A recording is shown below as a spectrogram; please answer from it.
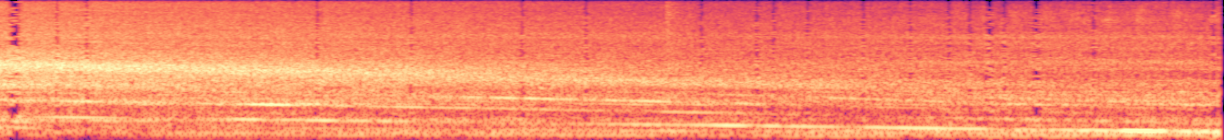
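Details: Table saw motor after tightening a loose switch screw, since the switch was the suspected fault. A high, clean whine winds down smoothly with no grinding or chatter, and the motor sounds normal.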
